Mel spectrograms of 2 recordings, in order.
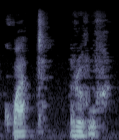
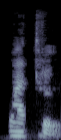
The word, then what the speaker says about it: quatro: 3, 4, Nice and long first syllable. 4, So I think the T belongs to the second syllable, not to the first. Not quatru, but quatru. 4, Os 4 homens bebem leite.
